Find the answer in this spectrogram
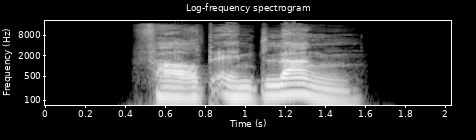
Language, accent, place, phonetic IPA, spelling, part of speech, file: German, Germany, Berlin, [ˌfaːɐ̯t ɛntˈlaŋ], fahrt entlang, verb, De-fahrt entlang.ogg
- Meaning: inflection of entlangfahren: 1. second-person plural present 2. plural imperative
